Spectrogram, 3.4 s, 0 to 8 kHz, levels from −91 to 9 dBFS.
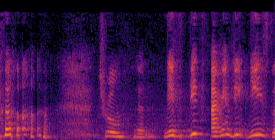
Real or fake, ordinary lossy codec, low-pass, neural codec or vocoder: fake; none; none; codec, 16 kHz, 1.1 kbps, Voila-Tokenizer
